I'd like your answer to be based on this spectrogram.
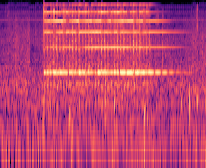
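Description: A telephone rings in the video game The Stanley Parable, a steady electronic trill that starts abruptly, holds for over a second, then cuts off, fairly faint beneath light game ambience.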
